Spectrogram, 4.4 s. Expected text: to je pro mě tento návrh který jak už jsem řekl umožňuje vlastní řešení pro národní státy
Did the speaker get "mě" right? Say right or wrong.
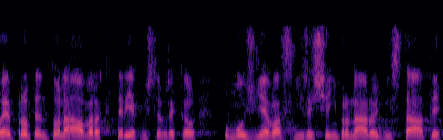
wrong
